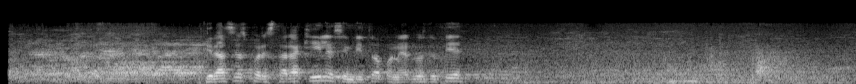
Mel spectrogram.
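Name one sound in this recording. A man speaks calmly through a microphone and loudspeakers in an echoing hall.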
